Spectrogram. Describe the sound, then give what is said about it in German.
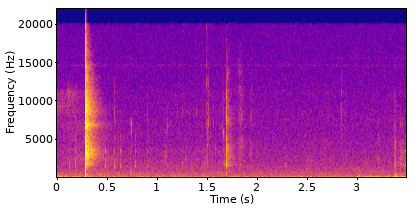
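A lighter that at first fails to work is flicked to light a candle: one sharp, bright click, then a softer strike over a second later and a faint tick near the end, with quiet hiss between and no voices. “Natürlich funktioniert das Feuerzeug in dem Moment nicht.”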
